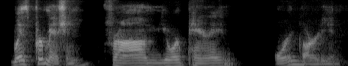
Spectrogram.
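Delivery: plain reading voice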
